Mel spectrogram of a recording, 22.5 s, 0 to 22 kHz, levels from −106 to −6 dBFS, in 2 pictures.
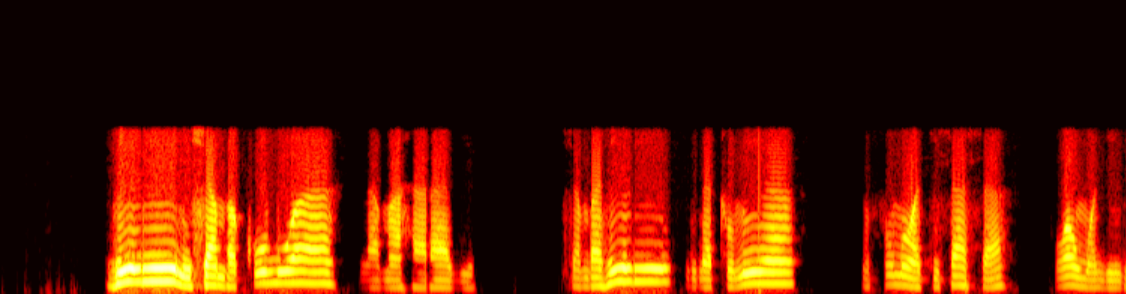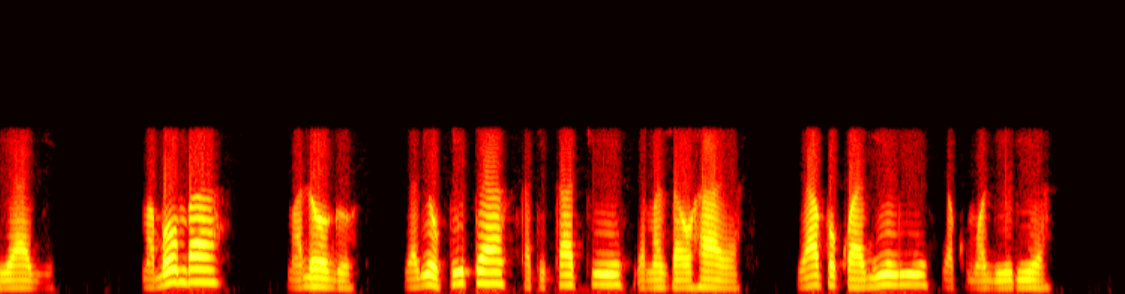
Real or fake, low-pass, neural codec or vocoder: real; 3.6 kHz; none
